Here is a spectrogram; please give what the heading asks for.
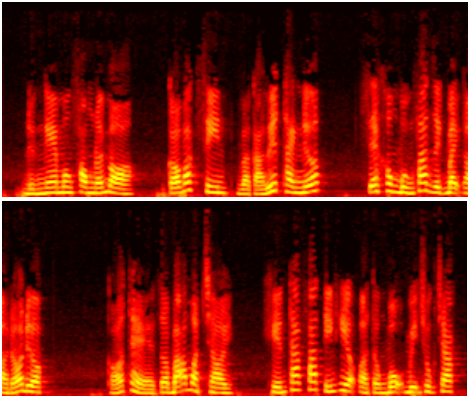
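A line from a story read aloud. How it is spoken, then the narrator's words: Irritated snapping. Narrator (Vietnamese): Lưu Nghiễn tức mình gắt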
